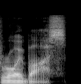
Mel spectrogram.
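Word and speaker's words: rooibos: And one of the most promising, Royos tea. Now, Roy Boss, pronounced Roy Boss, is a naturally caffeine-free red tea from South Africa.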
